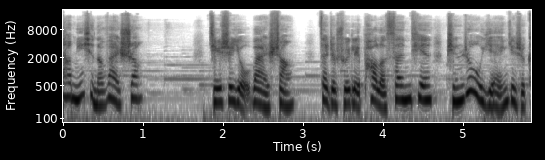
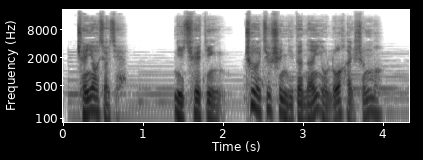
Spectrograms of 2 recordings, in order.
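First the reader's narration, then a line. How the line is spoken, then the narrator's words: Soft question. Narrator (Chinese): 云峰轻声问道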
